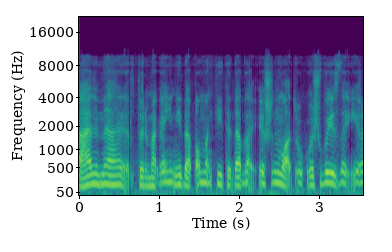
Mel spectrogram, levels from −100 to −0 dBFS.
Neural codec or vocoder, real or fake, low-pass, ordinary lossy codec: autoencoder, 22.05 kHz, a latent of 192 numbers a frame, VITS, trained on many speakers; fake; 9.9 kHz; Opus, 24 kbps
